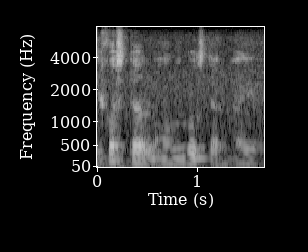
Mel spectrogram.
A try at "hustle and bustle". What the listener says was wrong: Hustle and bustle. So in this respect, we do not say the T. The T is silent. Hustle and bustle.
